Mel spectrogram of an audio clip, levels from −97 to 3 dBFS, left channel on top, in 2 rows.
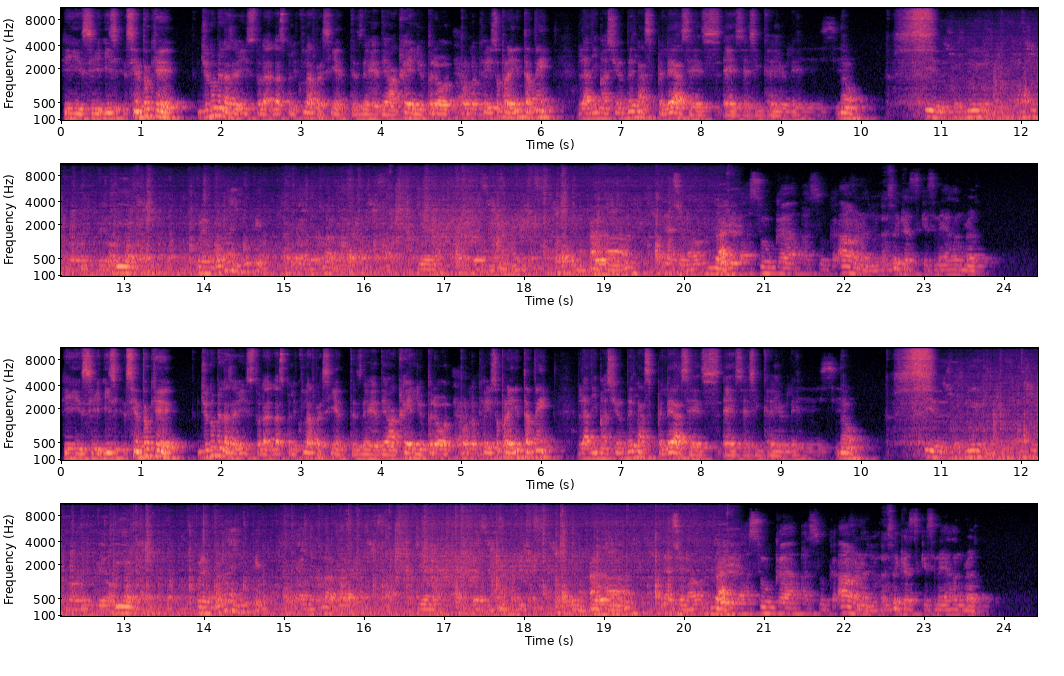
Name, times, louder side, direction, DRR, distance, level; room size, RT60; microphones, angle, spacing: voice 1, 0.0-1.4 1.7-6.1 6.4-9.2 9.7-9.9 10.4-10.9 17.7-17.9 18.8-19.4 20.4-20.6 22.6-22.7, equal, 25° right, 1 dB, 1.2 m, -27 dB
voice 2, 4.9-5.3 9.1-10.0 10.7-13.5 13.9-17.0 17.3-19.1 19.7-23.7, equal, 85° right, -1 dB, 1.7 m, -32 dB
sound 1, 10.7-20.7, equal, 70° right, 1.5 m, -33 dB
5.2 x 3.9 x 2.3 m, 0.42 s
head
